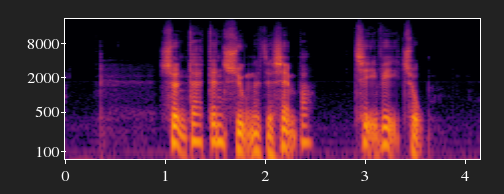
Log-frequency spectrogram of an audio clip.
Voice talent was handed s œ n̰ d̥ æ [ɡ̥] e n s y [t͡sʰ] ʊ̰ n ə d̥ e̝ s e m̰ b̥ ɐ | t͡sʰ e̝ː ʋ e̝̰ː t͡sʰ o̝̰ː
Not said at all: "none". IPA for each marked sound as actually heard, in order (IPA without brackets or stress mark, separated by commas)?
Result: d̥, none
